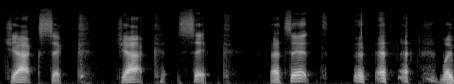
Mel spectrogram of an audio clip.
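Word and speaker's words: Jakszyk: book um Jacko Jacki uh yes Robert it's pronounced Jack sick Jack sick that's it my buddy Robert has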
